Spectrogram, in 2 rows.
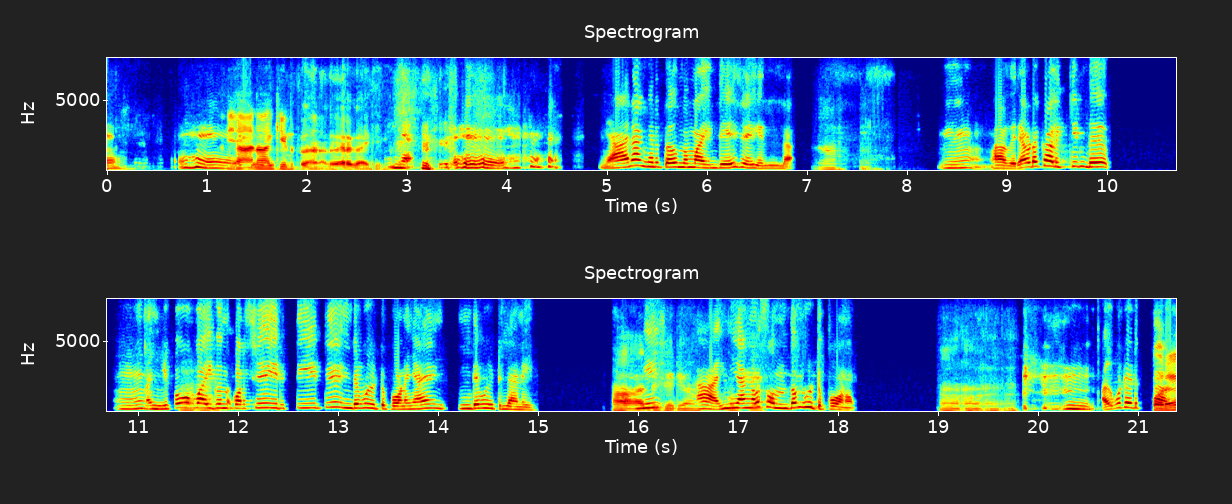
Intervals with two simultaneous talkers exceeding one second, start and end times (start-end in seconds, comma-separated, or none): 1.4-2.8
